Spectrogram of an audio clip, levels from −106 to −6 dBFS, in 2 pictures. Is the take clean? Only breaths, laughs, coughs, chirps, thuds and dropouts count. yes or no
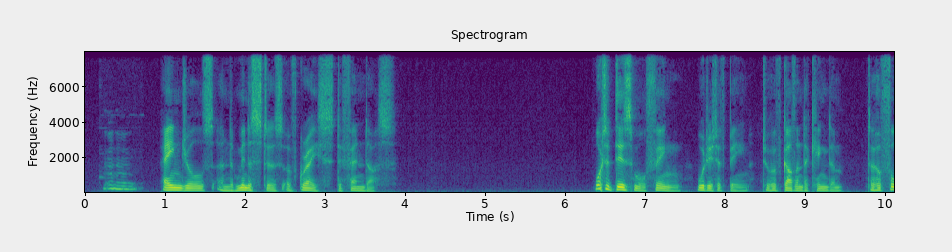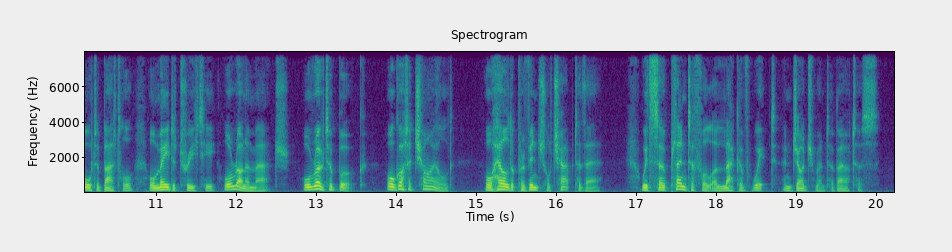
no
